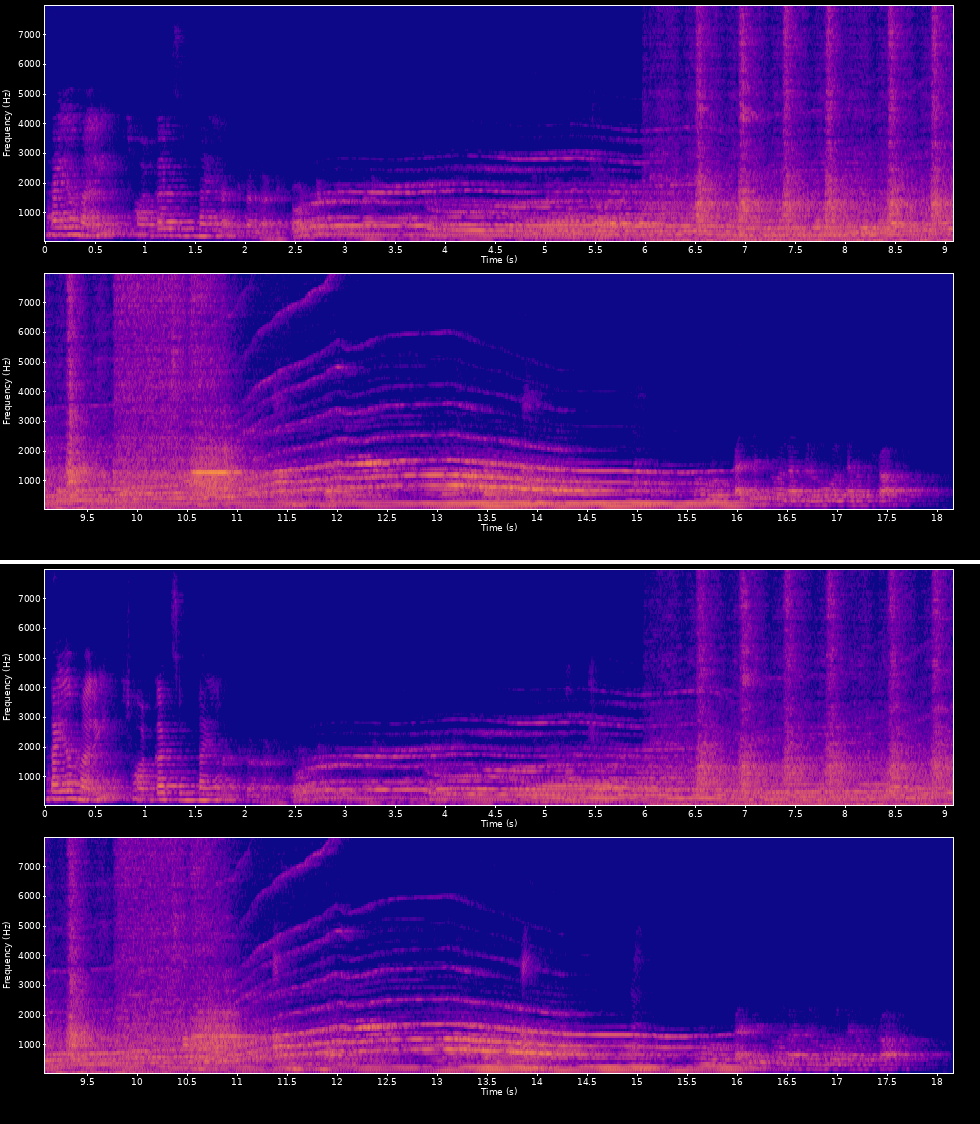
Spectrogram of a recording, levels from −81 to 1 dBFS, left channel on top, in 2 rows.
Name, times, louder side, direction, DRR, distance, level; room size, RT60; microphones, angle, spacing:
voice 1, 0.0-1.8 5.2-5.3 7.6-8.0 10.4-10.8 11.3-12.0 13.8-14.1 14.9-15.2, right 3 dB, 65° right, 3 dB, 0.4 m, -37 dB
voice 2, 2.0-4.5 4.8-6.1 6.8-10.4 11.1-12.5 13.0-14.0 15.6-17.5, left 3 dB, 85° left, 0 dB, 0.6 m, -41 dB
sound 1, 2.5-16.1, left 1 dB, 15° right, 0.7 m, -34 dB
sound 2, 6.0-11.5, left 3 dB, 25° left, 0.3 m, -33 dB
2.3 x 2.1 x 3.9 m, 1.4 s
head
